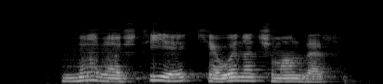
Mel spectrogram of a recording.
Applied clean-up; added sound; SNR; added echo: neural separator model SepFormer DNS4.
